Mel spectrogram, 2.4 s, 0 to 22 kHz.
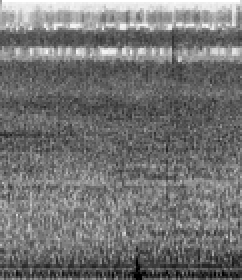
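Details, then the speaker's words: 1986 Ford Mustang GT 302 V8 (T5) after Mass Air (MAF) conversion, cold just after start before warm-up: deep, even burble just above 1000 rpm, no misses or stumbles; idling smooth and clean, base idle target ~750 rpm still to be reset. "But it's already idling super smooth and super clean. Super clean sounding."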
